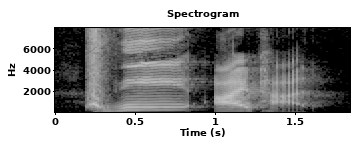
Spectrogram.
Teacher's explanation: Notice how it sounded more like a stressed the with that long E.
